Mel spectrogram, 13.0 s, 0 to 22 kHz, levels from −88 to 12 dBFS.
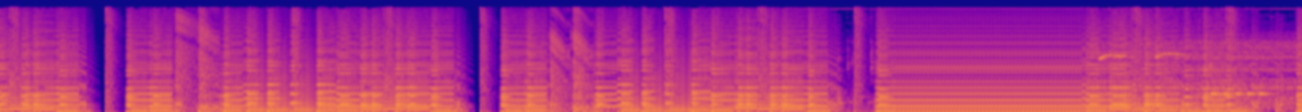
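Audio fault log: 8.97–10.81 s, system hang loop: the system froze while the hardware kept replaying one 40 ms slice of its ring buffer dozens of times, giving a rigid 25 Hz buzzing stutter. The waveform shows one identical block repeating; the spectrogram shows evenly spaced vertical stripes.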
